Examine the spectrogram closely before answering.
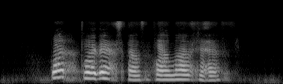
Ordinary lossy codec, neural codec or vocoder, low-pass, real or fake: none; codec, 16 kHz, 0.5 kbps, FreqCodec, smaller model; none; fake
